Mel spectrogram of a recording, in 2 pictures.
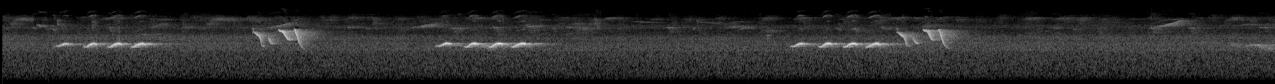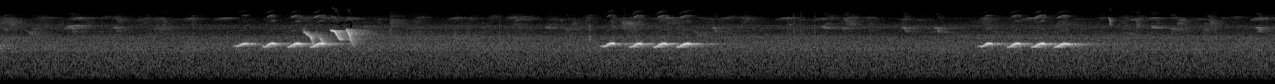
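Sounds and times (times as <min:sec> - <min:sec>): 
yellow-browed shrike-vireo calling: 0:00.5 - 0:01.7, 0:04.3 - 0:05.6, 0:07.8 - 0:09.6, 0:15.1 - 0:16.5, 0:18.6 - 0:20.1, 0:22.5 - 0:23.9.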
